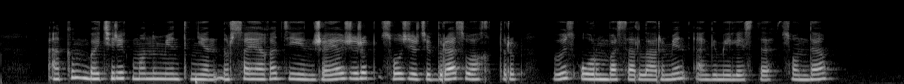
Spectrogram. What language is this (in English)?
Kazakh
